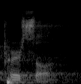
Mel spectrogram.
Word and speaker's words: Purcell: he'd invited Frank Purcell. Like the composer, he invariably said on being introduced, in case someone might mistakenly put the accent on the second syllable.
